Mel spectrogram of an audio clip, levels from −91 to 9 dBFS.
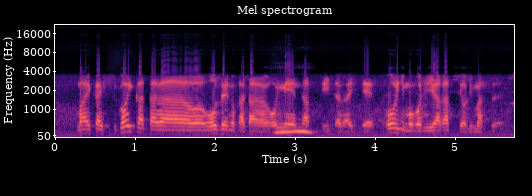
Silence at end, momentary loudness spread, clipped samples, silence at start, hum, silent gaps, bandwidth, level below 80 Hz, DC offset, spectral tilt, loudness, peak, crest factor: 0.15 s; 8 LU; under 0.1%; 0.3 s; none; none; over 20 kHz; -58 dBFS; under 0.1%; -6.5 dB/octave; -22 LUFS; -10 dBFS; 14 dB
